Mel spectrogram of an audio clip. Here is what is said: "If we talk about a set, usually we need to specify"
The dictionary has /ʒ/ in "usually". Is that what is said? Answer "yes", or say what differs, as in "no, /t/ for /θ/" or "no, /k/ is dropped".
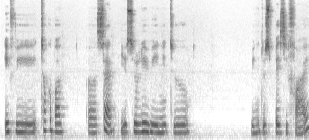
no, /s/ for /ʒ/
